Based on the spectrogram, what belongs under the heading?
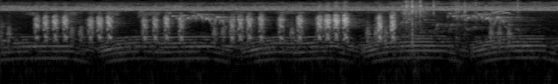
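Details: Newly hatched wild yellow-vented bulbul chicks, two days old and starving, make clustered rasping begging pulses in short groups of three to five, over a persistent shrill background hum.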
